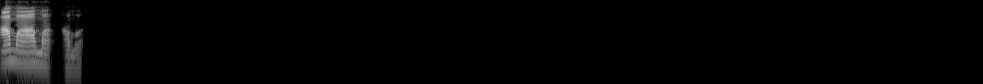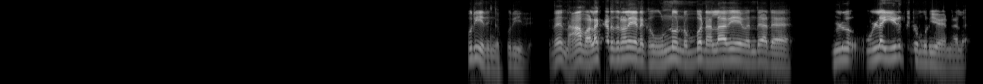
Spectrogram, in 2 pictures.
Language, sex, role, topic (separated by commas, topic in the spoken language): Tamil, male, host, சோர்வாக இருக்கும் உடலை மீட்டெடுக்க உங்களுக்கு உதவிய தினசரி பழக்கங்கள் என்ன?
